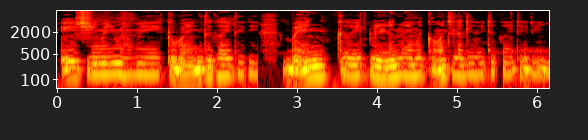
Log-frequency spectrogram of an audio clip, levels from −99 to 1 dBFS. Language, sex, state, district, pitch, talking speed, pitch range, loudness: Hindi, male, Chhattisgarh, Jashpur, 140 Hz, 215 wpm, 130-170 Hz, -35 LUFS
